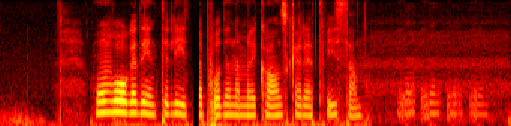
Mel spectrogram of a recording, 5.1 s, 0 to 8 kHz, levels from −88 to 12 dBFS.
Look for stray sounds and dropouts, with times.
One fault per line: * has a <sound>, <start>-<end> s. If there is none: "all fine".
* has a dropout, 1.9-2.0 s
* has a laugh, 4.0-4.9 s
